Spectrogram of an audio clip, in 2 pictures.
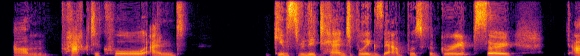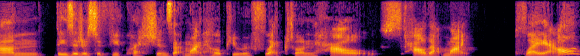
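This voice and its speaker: Fairly even intonation marks a woman speaking in an Australian accent. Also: fairly low pitch for a woman, fairly slow pace. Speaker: activist group trainer. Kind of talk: training session. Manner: many filler ums.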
